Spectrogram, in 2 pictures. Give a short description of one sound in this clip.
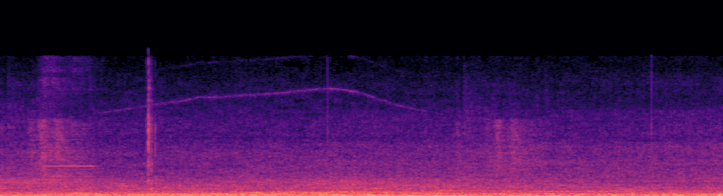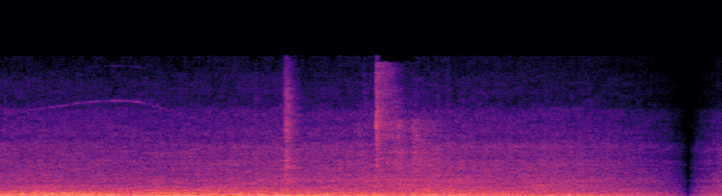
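A bus engine hums and whines as the bus drives along.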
